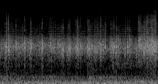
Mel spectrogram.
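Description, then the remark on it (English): A steady, sizzling electrical crackle with a bright hissing hum and irregular snapping pops scattered through it, continuous, with no voices, as tendrils of gray-colored energy snake from a raised arm. “there was a crackling electrical noise as tendrils of gray-colored energy began to snake from it.”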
